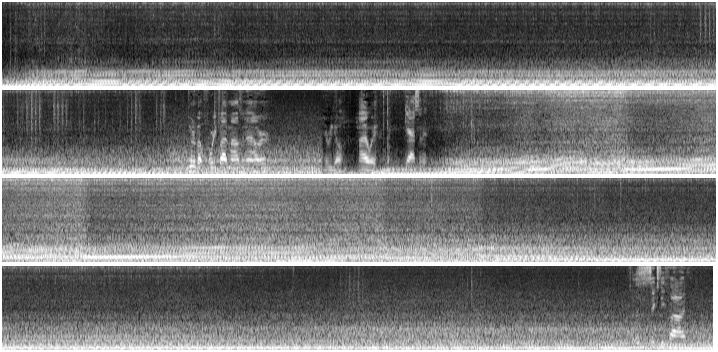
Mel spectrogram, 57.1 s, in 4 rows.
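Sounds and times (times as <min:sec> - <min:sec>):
engine accelerating from inside cab: 0:00.0 - 0:57.0.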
